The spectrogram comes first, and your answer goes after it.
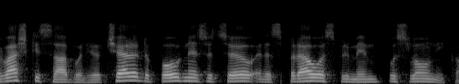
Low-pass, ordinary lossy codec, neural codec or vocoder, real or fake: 7.2 kHz; Opus, 24 kbps; codec, 16 kHz, 0.2 kbps, FocalCodec; fake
